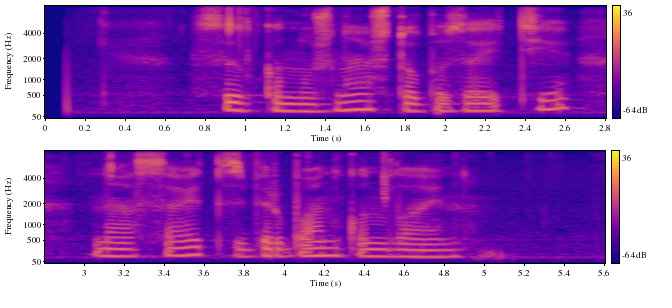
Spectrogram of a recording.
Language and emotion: Russian, neutral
